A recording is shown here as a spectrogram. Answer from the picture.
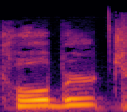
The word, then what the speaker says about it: Colbert: So sorry, it's pronounced Colbert.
